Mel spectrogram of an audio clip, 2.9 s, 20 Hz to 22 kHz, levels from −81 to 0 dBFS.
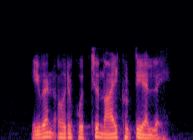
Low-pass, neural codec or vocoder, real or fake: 5.4 kHz; codec, 16 kHz in and 24 kHz out, 1.1 kbps, FireRedTTS-2 codec; fake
